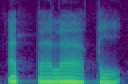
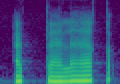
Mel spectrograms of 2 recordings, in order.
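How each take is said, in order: First: The word ends with a long i vowel. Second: The word ends on the consonant q. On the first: This is the reading of one particular reciter. "membacanya dengan ya, tetap adanya ya" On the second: This is the reading of the majority of reciters. "at-talaq itu dibaca tanpa ya"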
